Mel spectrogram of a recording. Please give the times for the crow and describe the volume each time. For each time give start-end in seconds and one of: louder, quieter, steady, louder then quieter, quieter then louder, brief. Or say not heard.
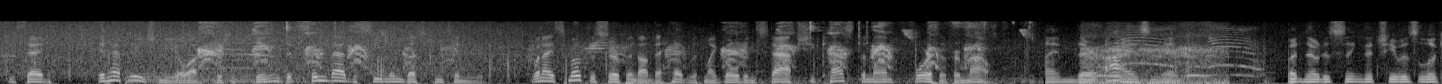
1.9-12.3 quieter then louder.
